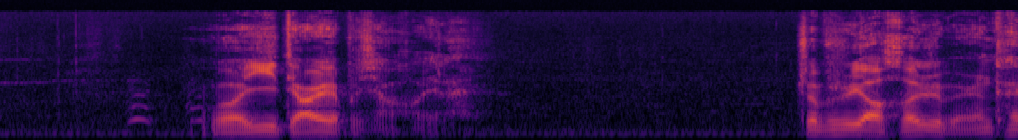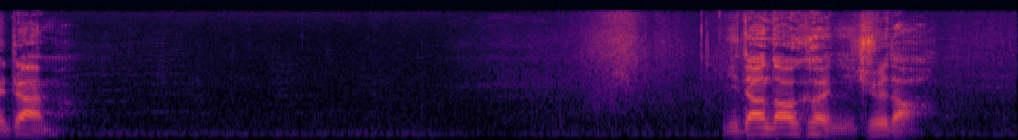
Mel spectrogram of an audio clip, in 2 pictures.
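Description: A younger man answers calmly and firmly.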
